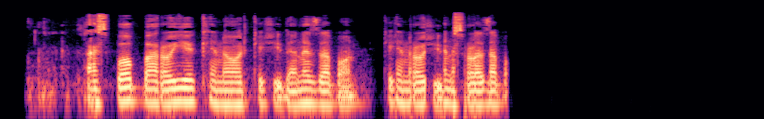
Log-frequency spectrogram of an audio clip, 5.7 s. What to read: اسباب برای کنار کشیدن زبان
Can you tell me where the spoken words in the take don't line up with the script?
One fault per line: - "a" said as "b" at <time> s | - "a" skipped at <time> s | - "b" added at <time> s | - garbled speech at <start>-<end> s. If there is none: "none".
- garbled speech at 2.9-3.8 s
